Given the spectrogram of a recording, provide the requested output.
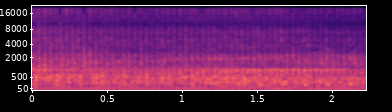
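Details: Renault Master 2 diesel at 306,000 km, towed in with smoke and a bad smell from the hood edges: idle with an irregular rattling knock and rough wobble; the crankshaft pulley had disintegrated and the belt had cracked.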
